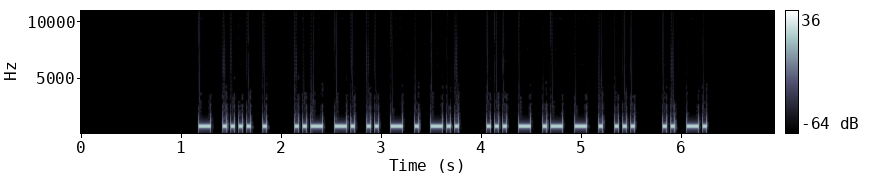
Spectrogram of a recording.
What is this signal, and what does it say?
Morse code, heard as a keyed tone, about 30 wpm, 700 Hz. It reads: THE UNITED STATES IN
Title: Sets of 4 Words 30wpm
